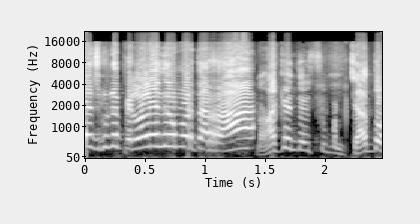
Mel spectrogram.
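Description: A man talking loudly, with one long drawn-out exclamation that rises and falls in pitch in the middle.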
